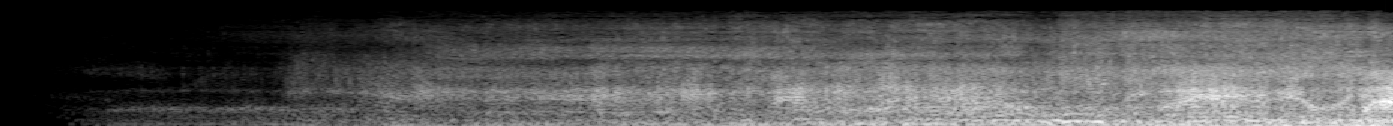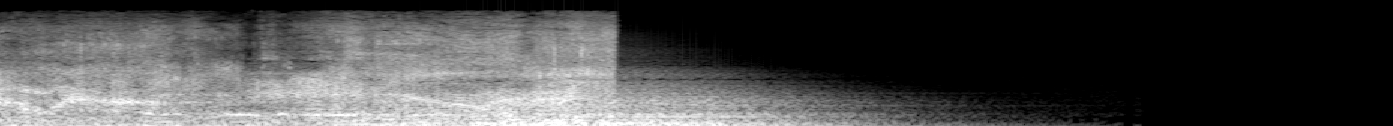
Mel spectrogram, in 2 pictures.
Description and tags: Reverberant Zombies
Multiple people pretending to be zombies, reverb tail at end.
zombie, horror, group, voice, undead, dead-season, roar, snarl, solo, monster, ensemble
